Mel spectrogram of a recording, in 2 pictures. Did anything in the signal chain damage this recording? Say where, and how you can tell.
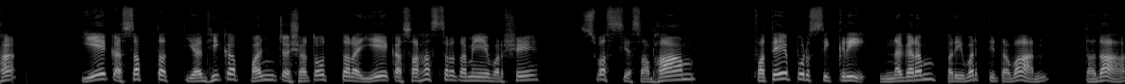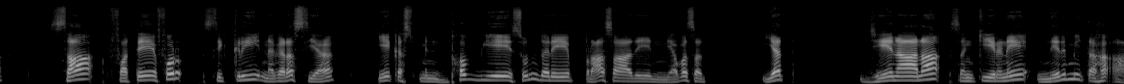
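Yes, at the codec stage, and likely MP3 compression: throughout the speech there is a plainly audible watery swirl where weak frequency lines drop in and out between frames, and nothing sounds above 18.1 kHz, which fits a bitrate around 64 kbps. A clean lowpass filter would leave no swirl.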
